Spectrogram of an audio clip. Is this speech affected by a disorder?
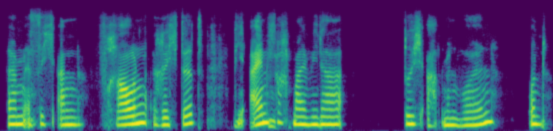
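Yes: cleft palate; congenital.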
